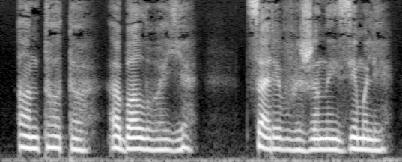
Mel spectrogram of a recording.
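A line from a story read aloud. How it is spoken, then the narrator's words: Solemn, measured invocation. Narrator (Russian): Раздельно, торжественно возвала Янса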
